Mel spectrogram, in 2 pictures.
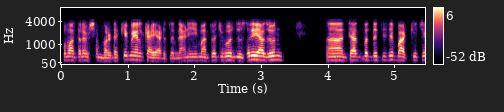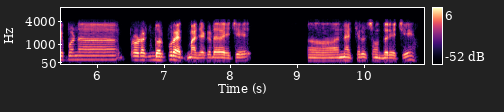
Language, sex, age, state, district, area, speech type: Marathi, male, 45-60, Maharashtra, Osmanabad, rural, conversation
